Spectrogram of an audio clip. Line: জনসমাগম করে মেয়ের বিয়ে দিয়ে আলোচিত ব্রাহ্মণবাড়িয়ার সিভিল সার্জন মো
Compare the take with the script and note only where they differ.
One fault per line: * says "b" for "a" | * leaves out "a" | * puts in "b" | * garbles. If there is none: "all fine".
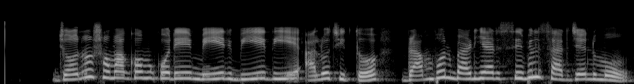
all fine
